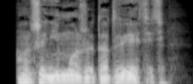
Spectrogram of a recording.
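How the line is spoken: Angry mutter. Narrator (Russian): сердито буркнул Юнц

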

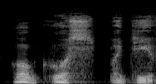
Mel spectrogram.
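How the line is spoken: Sigh. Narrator (Russian): вздохнул Саул

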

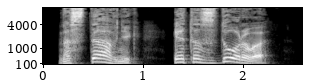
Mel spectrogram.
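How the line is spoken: Exclamation. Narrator (Russian): воскликнула Катти

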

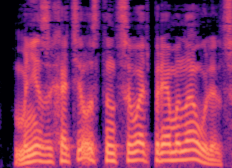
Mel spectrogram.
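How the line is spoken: Laughing. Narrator (Russian): он засмеялся

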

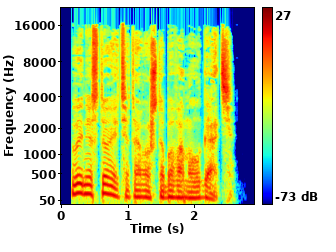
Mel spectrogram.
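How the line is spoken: Cold, through gritted teeth. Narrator (Russian): холодно процедил Доусон

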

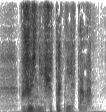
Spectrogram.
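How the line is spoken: Hoarse sigh. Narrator (Russian): хрипло вздохнула Рэйчел Розен

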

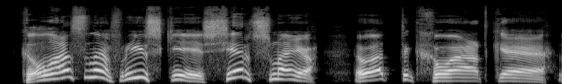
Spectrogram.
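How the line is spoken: Roaring. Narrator (Russian): взревел Коркорон

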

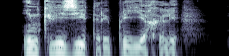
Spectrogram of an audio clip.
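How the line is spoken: Barely audible. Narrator (Russian): едва слышно проговорила сестра Мария

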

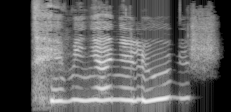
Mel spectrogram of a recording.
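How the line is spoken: Sobbing. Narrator (Russian): всхлипывая, продолжала она

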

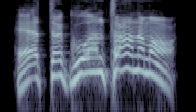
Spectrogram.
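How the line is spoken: Shouted out. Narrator (Russian): выкрикнул он

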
